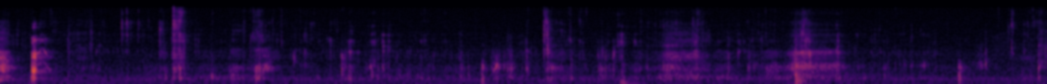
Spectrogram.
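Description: A person chewing a large mouthful of creamy vegan carbonara pasta, with irregular wet mouth clicks and smacks. A somewhat louder mouth sound comes about eight seconds in.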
